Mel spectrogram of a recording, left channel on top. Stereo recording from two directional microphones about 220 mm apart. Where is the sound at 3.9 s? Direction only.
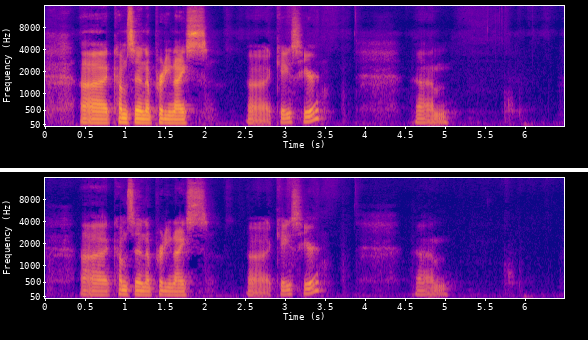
15° left (ahead or behind).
